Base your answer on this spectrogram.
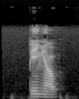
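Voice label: "пинёв", Komi, male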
